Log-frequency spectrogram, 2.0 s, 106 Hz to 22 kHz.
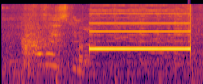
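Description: A loud, steady, single-pitched bleep tone lasting about a second, starting about a second in and cutting off suddenly. It is the standard 1 kHz censor-style bleep edited onto the soundtrack.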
